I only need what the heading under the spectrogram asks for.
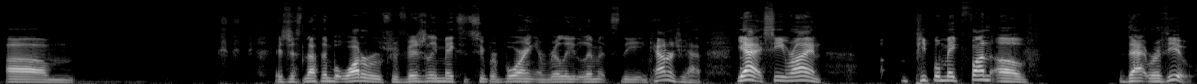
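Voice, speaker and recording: A man hosts a gaming livestream, talking casually and answering viewer comments. His medium-pitched voice is a bit bright, captured as clean, echo-free studio sound. He speaks haltingly, circling back to rephrase his points.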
